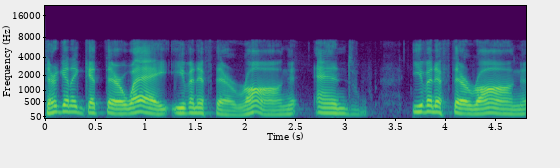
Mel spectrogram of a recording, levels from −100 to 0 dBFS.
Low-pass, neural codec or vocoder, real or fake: 7.2 kHz; none; real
